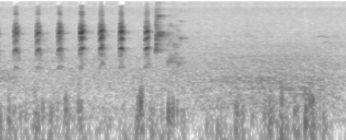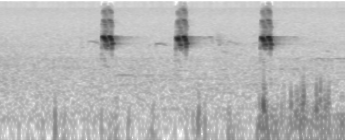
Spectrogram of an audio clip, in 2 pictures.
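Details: Long-tailed shrike, in a training recording for caged birds: a rapid series of thin ticking notes, a pause, then three loud, piercing notes spaced under a second apart.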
